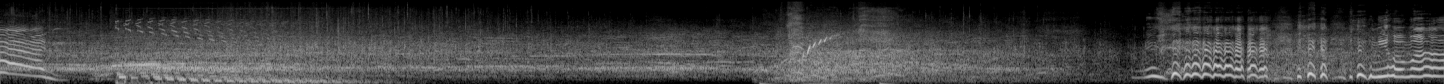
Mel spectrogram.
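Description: Studio audience on The Kapil Sharma Show breaks into loud applause and cheering to welcome a guest, sustained clapping swelling with crowd noise, under musical sweeps and effects.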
